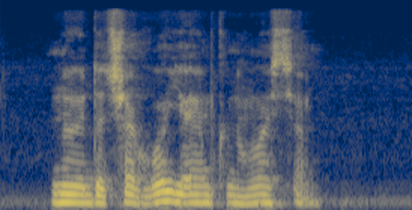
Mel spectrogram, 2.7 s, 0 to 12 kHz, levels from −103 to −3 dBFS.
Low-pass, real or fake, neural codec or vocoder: 9.9 kHz; fake; vocoder, 22.05 kHz, 80 mel bands, WaveNeXt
